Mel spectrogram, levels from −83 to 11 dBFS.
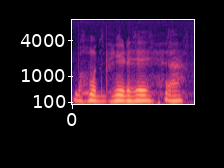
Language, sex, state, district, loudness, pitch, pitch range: Chhattisgarhi, male, Chhattisgarh, Rajnandgaon, -13 LUFS, 140 Hz, 135-145 Hz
